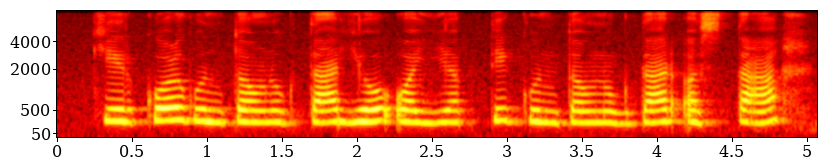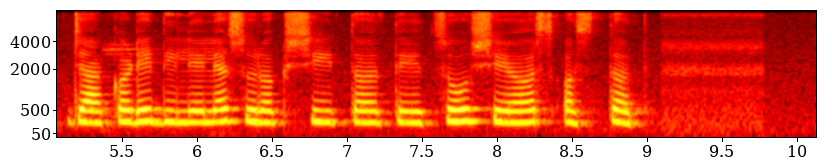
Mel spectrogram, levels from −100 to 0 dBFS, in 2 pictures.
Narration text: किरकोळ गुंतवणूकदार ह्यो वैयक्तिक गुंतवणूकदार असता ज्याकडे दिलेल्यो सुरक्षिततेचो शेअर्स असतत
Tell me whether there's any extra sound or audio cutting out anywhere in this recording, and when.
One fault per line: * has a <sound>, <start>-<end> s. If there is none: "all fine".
all fine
